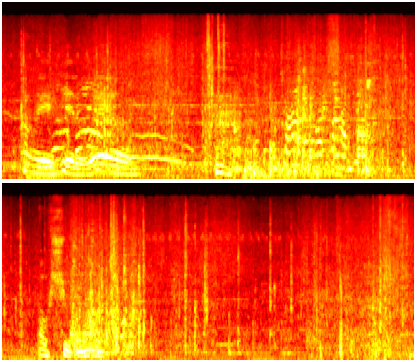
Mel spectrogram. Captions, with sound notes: Oh he hid way over... [Meow] [Sigh] Watch out, watch Mom. Oh shoot, Mom.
